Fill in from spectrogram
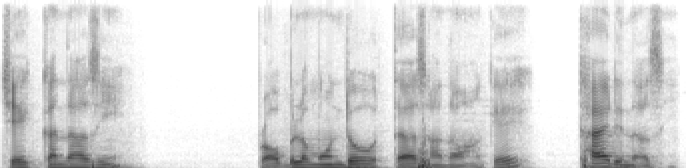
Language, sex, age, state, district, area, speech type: Sindhi, male, 30-45, Maharashtra, Thane, urban, spontaneous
